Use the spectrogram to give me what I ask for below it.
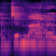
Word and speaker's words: Damato: what's your last name how do you pronounce it because my accent uh D'Amato Greece The Motto Grace of course Grace I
